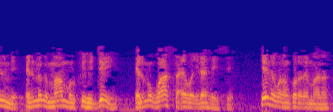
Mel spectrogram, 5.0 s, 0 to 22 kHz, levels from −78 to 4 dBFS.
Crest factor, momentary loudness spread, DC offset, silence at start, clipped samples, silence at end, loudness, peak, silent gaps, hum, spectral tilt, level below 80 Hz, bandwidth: 16 dB; 7 LU; under 0.1%; 0 s; under 0.1%; 0 s; -18 LUFS; -2 dBFS; none; none; -10.5 dB/octave; -46 dBFS; 4.9 kHz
